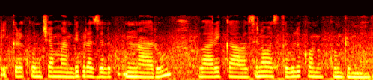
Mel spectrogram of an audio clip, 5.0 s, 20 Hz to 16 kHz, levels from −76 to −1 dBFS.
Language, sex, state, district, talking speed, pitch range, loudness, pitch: Telugu, female, Telangana, Hyderabad, 110 wpm, 190-205 Hz, -13 LUFS, 195 Hz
